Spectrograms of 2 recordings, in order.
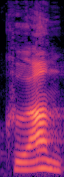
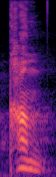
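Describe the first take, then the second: First: The word is said in full as ku-an. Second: The u sound is dropped, giving kan. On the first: This is the form used in other areas. "他のところは例えば私いるっていうことをクアンとか言ってる" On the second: This is the form used in the Saru dialect. "猿方言はカンとかって言って言ううの音を省略しちゃったりする"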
